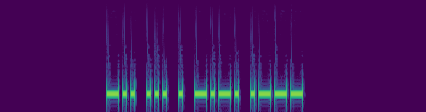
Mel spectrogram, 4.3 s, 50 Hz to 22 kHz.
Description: Morse code, heard as a keyed tone, about 30 wpm, 700 Hz. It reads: DSECJ
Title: Code Groups - 5 Letters - 30wpm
